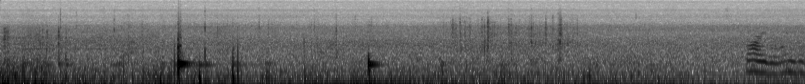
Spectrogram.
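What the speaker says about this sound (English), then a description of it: "the wind is a little funky today" Wind gusts buffet the microphone at an outdoor memorial service, a low rumbling roar that rises and falls under people talking nearby.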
